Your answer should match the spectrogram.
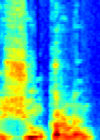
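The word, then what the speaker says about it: Junkermann: Up until the Junkerman part, it's German, so it might be pronounced Junkerman.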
